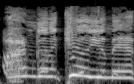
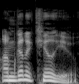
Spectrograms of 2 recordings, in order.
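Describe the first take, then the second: First: It is said with a raised, loud voice. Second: It is said calmly, without raising the voice.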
